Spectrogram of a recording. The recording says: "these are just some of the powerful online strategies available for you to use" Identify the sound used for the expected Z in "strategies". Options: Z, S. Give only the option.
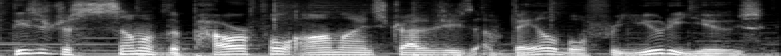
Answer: Z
